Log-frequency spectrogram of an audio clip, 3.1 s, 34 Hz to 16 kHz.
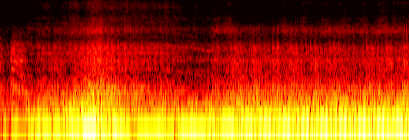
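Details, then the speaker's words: Porsche 944 first started after sitting abandoned over 10 years: uneven, lumpy low rumble with wandering pulses that never settle; rough idle. "Oh, it's running rough. It's running rough. It is running though."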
